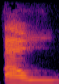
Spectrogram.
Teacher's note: Hasil akhir huruf wau saat kita mengucapkan sukun dia monyong.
